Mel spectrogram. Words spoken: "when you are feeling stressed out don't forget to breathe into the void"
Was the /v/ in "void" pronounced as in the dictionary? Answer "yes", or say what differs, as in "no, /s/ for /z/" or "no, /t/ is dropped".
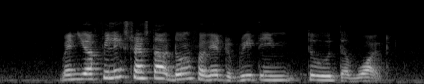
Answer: no, /w/ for /v/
